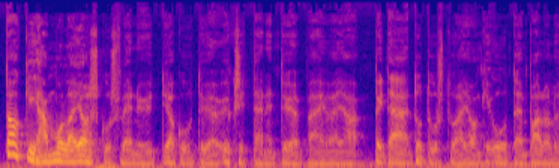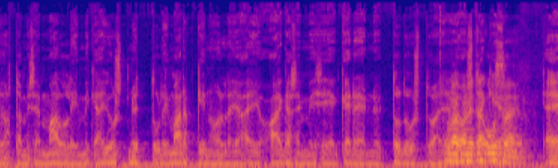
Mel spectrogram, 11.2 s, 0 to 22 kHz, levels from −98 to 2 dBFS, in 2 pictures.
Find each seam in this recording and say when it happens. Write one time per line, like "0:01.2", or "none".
none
